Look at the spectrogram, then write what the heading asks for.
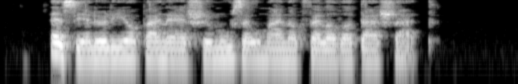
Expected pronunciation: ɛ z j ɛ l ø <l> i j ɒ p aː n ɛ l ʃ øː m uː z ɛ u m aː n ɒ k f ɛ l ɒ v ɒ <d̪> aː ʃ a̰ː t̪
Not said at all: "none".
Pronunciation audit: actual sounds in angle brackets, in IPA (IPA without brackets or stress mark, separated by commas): l, t̪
